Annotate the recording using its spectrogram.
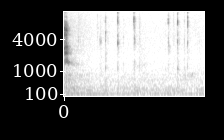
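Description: Faint keystrokes on a computer keyboard: a quick run of light taps, starting about half a second in, as a short word is typed.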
